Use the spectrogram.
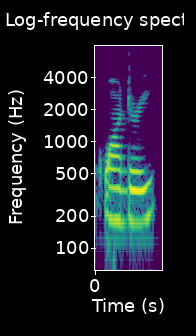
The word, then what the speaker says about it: quandary: and arm blend together and you'll hear people's pronounce it like a quandary but it's a quandary and so when you think quandary you can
